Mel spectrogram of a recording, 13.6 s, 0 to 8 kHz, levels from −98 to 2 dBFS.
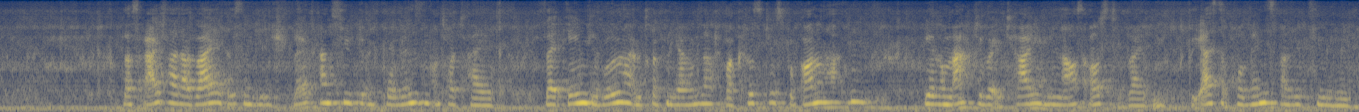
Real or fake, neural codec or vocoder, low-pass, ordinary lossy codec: fake; codec, 16 kHz, 4 kbps, X-Codec, HuBERT features, trained on LibriSpeech; none; none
